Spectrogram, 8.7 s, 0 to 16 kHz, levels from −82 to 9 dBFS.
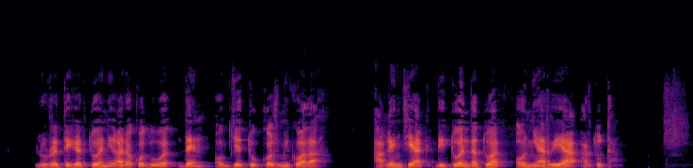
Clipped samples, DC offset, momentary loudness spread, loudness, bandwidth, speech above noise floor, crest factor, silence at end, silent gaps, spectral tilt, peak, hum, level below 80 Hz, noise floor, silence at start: under 0.1%; under 0.1%; 10 LU; -24 LUFS; 9.8 kHz; 54 dB; 22 dB; 0.2 s; none; -5 dB/octave; -4 dBFS; none; -66 dBFS; -78 dBFS; 0.45 s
